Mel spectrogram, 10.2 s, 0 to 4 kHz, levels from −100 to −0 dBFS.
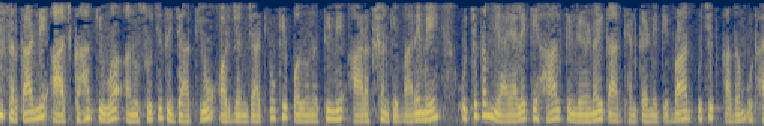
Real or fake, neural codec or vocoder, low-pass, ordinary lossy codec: real; none; 3.6 kHz; MP3, 32 kbps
